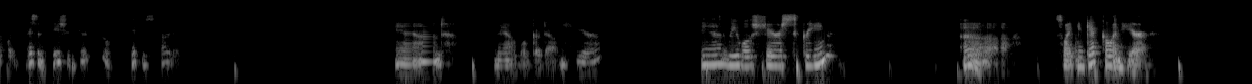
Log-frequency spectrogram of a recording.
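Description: An elderly woman speaks calmly into a headset microphone, heard as if over an online call.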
